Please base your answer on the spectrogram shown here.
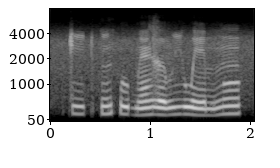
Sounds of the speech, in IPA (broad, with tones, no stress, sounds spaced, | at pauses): k iː˨ k p ĩ˨˦ k͡p u˨ b ɛ̃˨˦ ɣ ə˧ v i˦ w eː˨ m ŋ ũ˦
